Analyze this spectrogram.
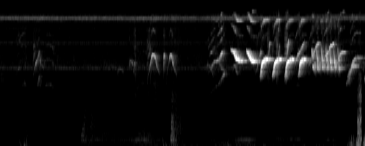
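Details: Caged sulingan laut (tledekan laut), kept only three days, gives scattered soft notes, then bursts into a fast, regularly repeated series of high slurred chirps and trills, with low thumps and background hum.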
